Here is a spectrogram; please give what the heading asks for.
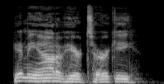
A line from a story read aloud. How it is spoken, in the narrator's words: I shout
